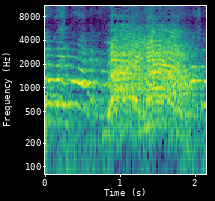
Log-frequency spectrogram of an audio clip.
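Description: Large crowd shouting and cheering together, many voices overlapping, swelling louder about a second in.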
